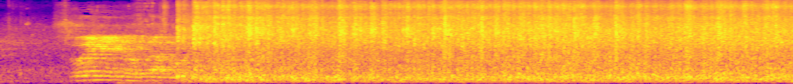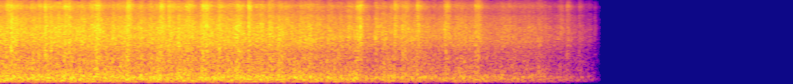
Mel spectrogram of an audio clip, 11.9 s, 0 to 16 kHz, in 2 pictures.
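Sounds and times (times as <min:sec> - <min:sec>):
snare drums rolling: 0:01.1 - 0:10.4.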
